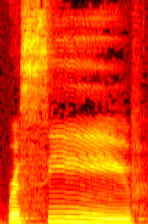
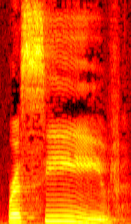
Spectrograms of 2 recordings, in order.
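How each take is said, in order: Both takes have the same delivery.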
